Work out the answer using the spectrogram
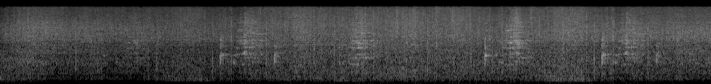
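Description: Food frying in hot oil: a steady sizzle with occasional small pops and crackles.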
